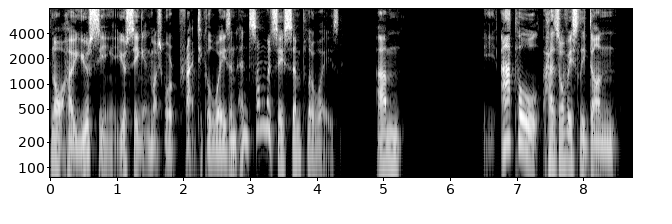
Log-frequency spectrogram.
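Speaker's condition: No condition

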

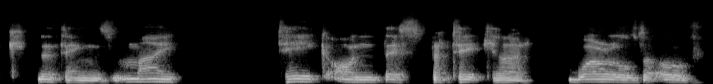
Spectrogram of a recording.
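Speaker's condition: Parkinson's disease; diagnosis took about 15 months

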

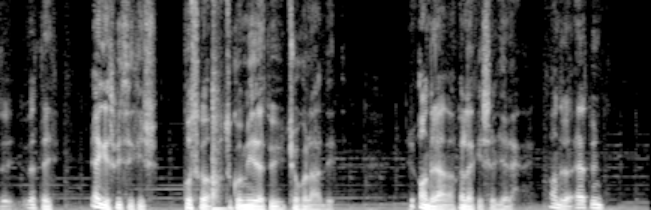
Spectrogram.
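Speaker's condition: Parkinson's disease

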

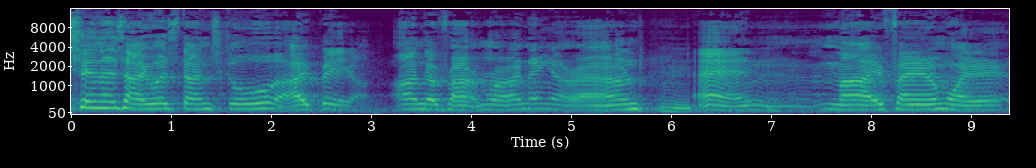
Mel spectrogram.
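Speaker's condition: Spastic cerebral palsy; age 34, walks with limp, no longer falls, poor fine motor control, never written

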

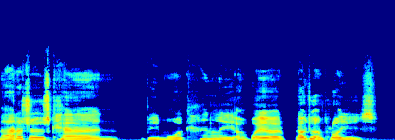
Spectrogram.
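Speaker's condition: Profound deafness, congenital rubella deafness; pulled out of class weekly for speech therapy in school

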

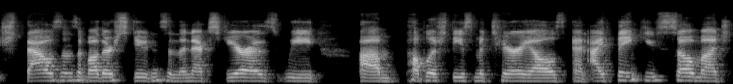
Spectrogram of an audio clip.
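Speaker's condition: No condition

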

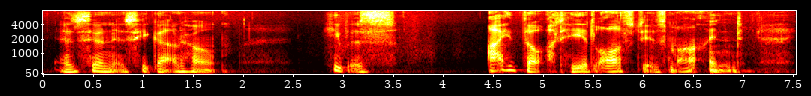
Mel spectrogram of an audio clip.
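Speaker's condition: Spasmodic dysphonia; strange

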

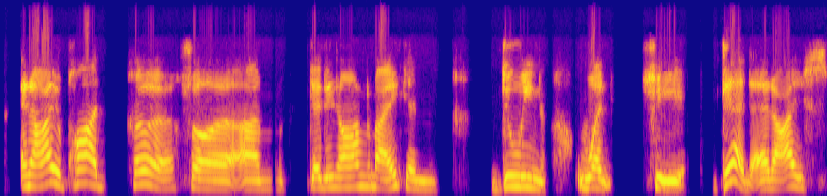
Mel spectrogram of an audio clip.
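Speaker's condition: Cerebral palsy, moderate; can talk

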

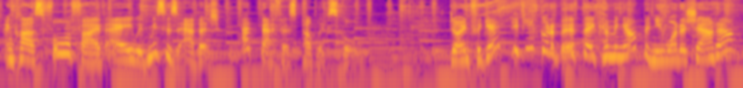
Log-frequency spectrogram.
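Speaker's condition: No condition

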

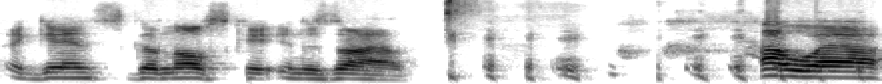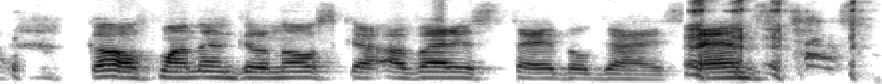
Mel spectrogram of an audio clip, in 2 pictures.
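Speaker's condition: No condition

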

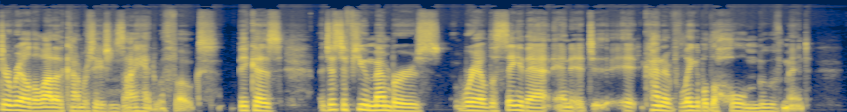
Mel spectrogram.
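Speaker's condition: No condition

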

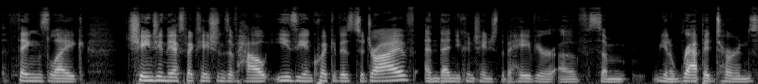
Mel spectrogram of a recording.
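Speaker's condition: No condition

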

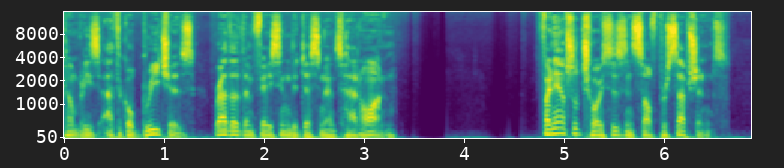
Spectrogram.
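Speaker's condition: No condition

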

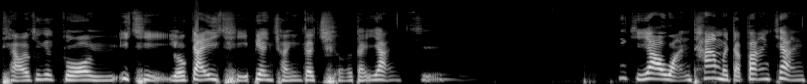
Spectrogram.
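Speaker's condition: Congenital hearing impairment, congenital cochlear underdevelopment; cannot hear clearly

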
